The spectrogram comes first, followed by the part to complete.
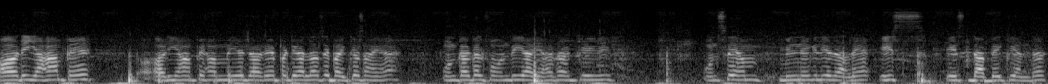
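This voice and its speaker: A man speaks in a raised, projected voice with monotone, flat intonation. Noticeable background noise runs behind him. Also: moderate pace. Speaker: motorcycle travel vlogger. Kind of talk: casual vlog commentary. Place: street. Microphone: helmet.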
